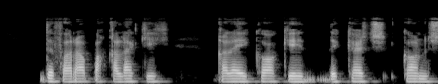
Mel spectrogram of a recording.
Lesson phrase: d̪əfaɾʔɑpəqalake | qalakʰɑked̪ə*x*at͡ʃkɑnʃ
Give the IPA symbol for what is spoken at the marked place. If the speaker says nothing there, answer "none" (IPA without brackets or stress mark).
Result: k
